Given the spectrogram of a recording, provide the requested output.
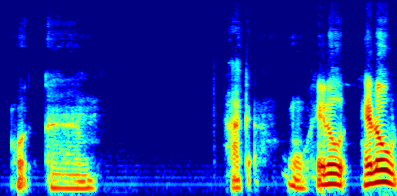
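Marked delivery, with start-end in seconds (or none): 3.1-3.9 bad put-on Scottish accent slipping into Irish. Trying to get into a scottish accent: attempted scottish accent, came out irish. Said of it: "No, that's Irish".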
